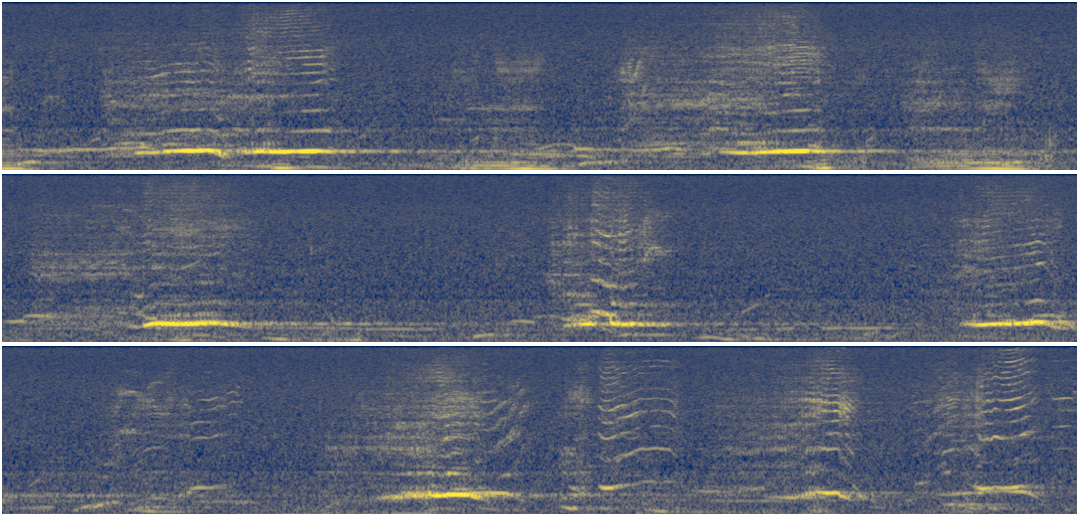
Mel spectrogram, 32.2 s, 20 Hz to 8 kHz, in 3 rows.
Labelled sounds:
1.6	3.3	humpback whale, 1.0 to 6.9 kHz
4.7	5.1	humpback whale, 1.0 to 1.2 kHz
6.2	7.4	humpback whale, 0.99 to 2.5 kHz
7.7	8.1	humpback whale, 1.1 to 6.2 kHz
11.0	11.6	humpback whale, 1.2 to 1.7 kHz
12.2	12.8	humpback whale, 0.99 to 3.0 kHz
16.3	17.5	humpback whale, 0.80 to 2.9 kHz
20.6	21.3	humpback whale, 1.4 to 4.1 kHz
22.7	23.8	humpback whale, 1.4 to 3.6 kHz
24.8	25.1	humpback whale, 0.99 to 1.3 kHz
25.8	26.6	humpback whale, 0.80 to 2.9 kHz
27.4	28.9	humpback whale, 0.93 to 6.2 kHz
29.2	30.0	humpback whale, 0.80 to 5.3 kHz
30.4	32.2	humpback whale, 1.4 to 6.4 kHz

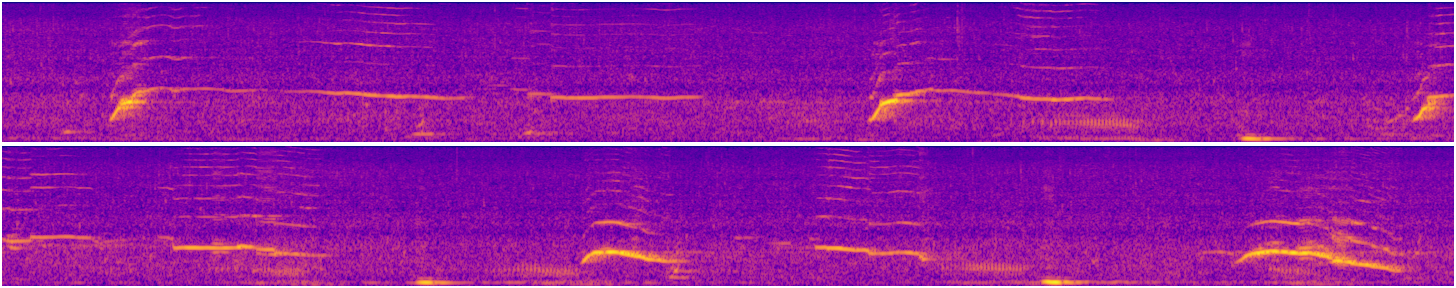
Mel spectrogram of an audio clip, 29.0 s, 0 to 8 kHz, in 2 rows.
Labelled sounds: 1.1	2.5	humpback whale, 0.78 to 7.2 kHz
2.9	6.9	humpback whale, 0.84 to 8.0 kHz
8.7	11.0	humpback whale, 0.78 to 7.9 kHz
14.2	15.4	humpback whale, 0.78 to 7.5 kHz
16.2	17.8	humpback whale, 0.78 to 7.9 kHz
20.4	21.0	humpback whale, 0.78 to 4.5 kHz
22.2	23.7	humpback whale, 0.78 to 7.9 kHz
27.0	28.5	humpback whale, 0.78 to 3.1 kHz

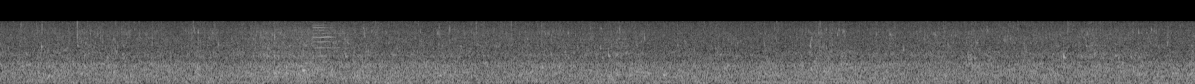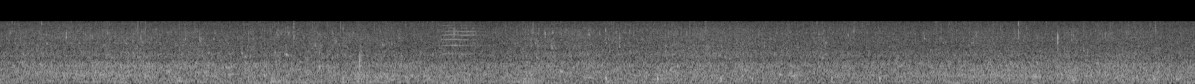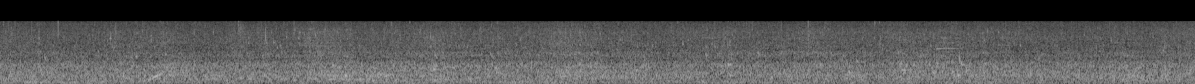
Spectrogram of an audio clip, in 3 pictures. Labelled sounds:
3.1	3.4	killer whale, northern resident, G clan, 2.0 to 3.7 kHz
16.4	16.8	killer whale, northern resident, G clan, 2.3 to 4.8 kHz

